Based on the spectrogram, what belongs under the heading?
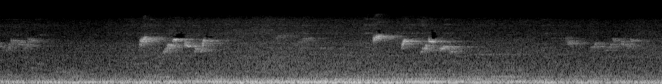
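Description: A red-whiskered bulbul sings short, bright, warbled phrases every second or two over a steady low rumble.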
